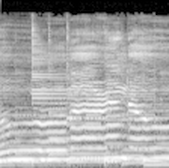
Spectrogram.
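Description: A man singing a sustained, wavering line over a strummed acoustic guitar; the sung phrase swells in right at the start.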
